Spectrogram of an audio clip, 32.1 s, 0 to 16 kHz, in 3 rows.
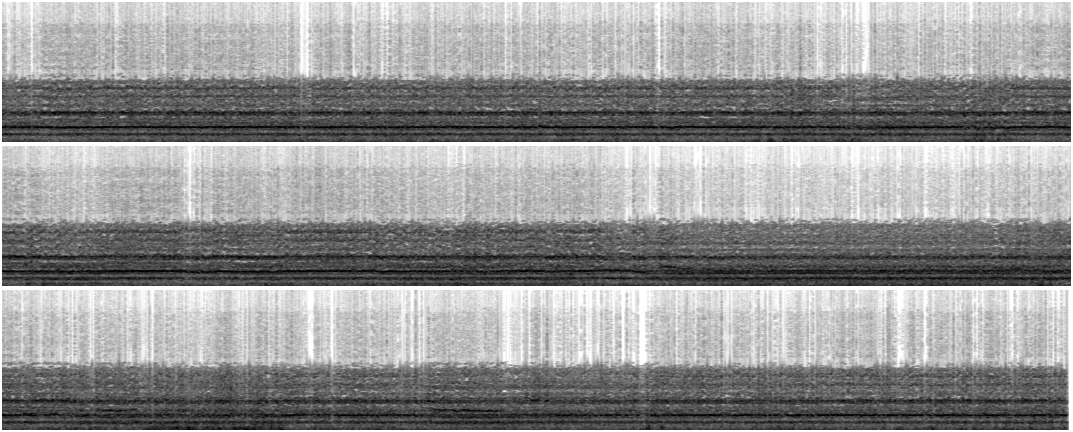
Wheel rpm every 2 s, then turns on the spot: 230, 230, 230, 230, 230, 220, 220, 220, 220, 200, 210, 230, 230, 230, 230, 230.
none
